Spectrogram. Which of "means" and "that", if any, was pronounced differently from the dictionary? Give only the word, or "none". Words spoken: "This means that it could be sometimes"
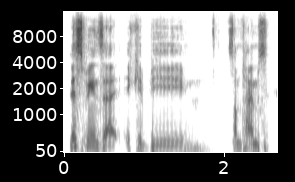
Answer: none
